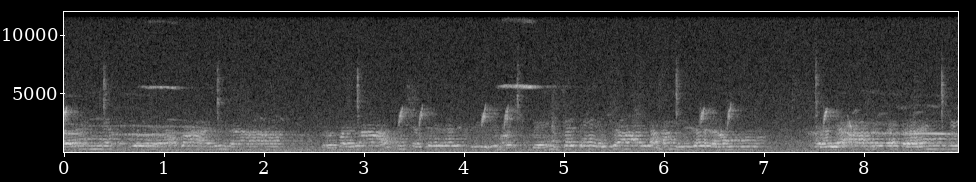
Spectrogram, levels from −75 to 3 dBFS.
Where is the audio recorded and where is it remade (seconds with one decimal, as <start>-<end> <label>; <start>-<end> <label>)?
0.0-8.9 recorded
